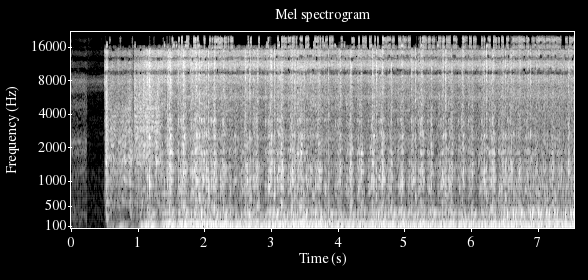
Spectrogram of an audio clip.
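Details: Budget 283 small-block Chevy with turbo 350, vacuum-secondary carb and open exhaust, just swapped into 1985 Oldsmobile Cutlass: fires in about a second, settles to loud steady burble; ran a full cycle, thermostat opened; normal idle.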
